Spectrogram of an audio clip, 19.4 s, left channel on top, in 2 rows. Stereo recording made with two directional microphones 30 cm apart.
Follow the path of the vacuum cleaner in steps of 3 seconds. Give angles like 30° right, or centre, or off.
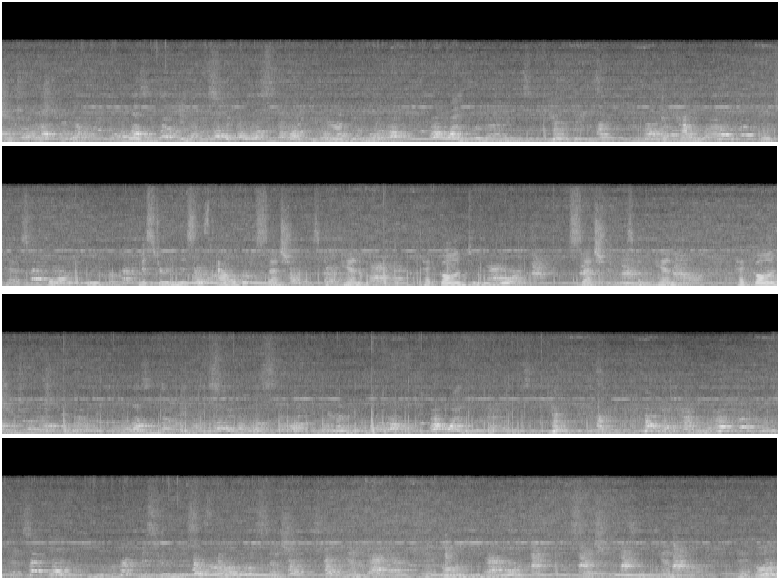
50° left, 50° left, 50° left, 40° left, centre, 20° right, 40° left.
